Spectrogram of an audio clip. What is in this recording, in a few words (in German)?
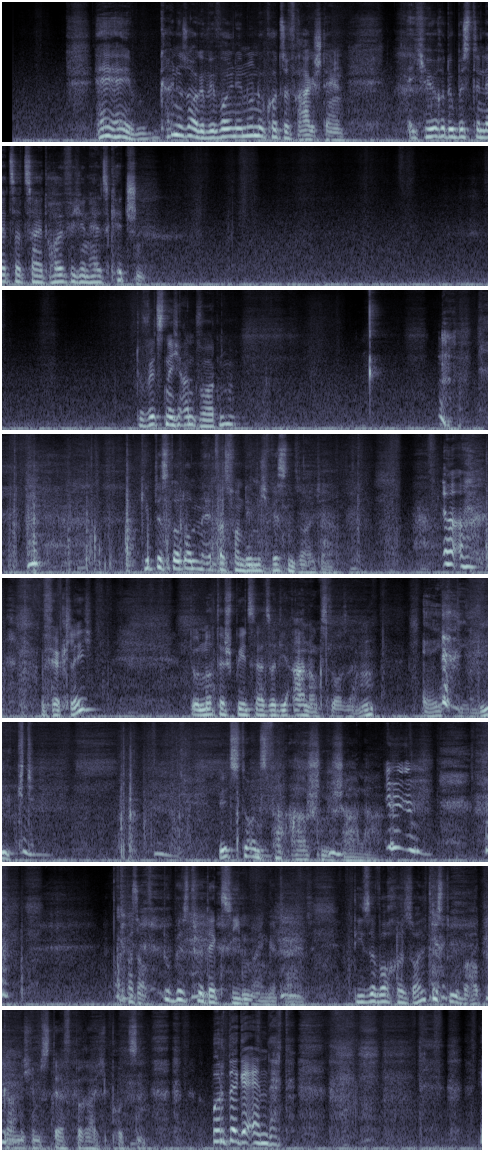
audiodrama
